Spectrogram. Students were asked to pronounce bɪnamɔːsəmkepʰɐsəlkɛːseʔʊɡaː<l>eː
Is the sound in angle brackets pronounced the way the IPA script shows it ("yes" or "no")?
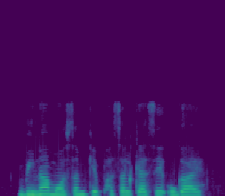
no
